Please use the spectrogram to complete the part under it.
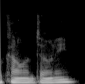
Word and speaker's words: Colantoni: Enrico Colantoni.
